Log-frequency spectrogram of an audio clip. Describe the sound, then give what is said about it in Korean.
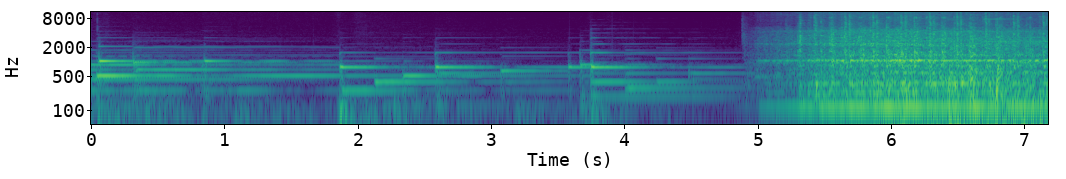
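Gentle plucked melodic notes play for about five seconds, then a coffee grinder kicks in with a loud, steady, buzzing whir of beans being ground before they go into the coffee machine, continuing to the end. “지금 머신기에 넣기 전에 온도를 갈아주고 있는 작업을 하는 중입니다.”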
